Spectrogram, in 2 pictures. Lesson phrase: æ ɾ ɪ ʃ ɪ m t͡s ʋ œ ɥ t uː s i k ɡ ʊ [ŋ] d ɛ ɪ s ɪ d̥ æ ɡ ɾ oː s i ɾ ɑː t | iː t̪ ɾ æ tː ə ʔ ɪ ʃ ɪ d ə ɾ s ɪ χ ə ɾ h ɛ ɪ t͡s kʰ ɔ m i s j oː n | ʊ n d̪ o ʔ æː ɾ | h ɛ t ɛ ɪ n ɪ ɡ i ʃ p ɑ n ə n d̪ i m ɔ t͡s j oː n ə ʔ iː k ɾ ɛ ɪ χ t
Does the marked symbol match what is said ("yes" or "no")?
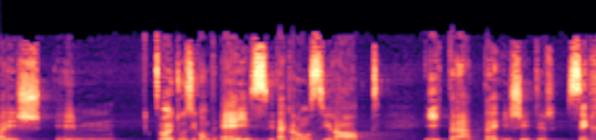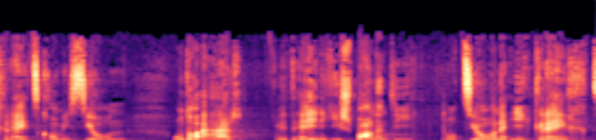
no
